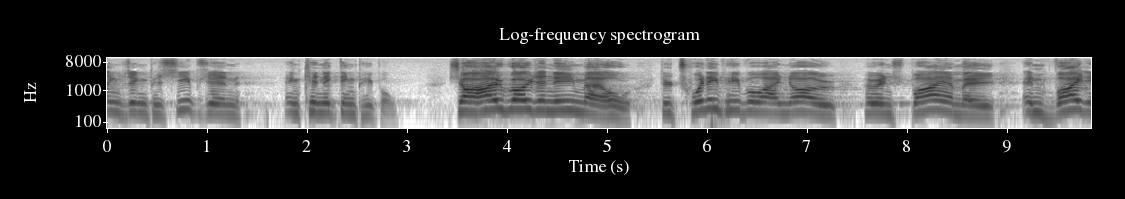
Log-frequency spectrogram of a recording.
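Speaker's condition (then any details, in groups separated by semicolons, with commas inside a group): Cerebral palsy; limbs a little shaky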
